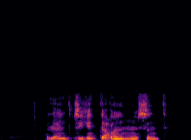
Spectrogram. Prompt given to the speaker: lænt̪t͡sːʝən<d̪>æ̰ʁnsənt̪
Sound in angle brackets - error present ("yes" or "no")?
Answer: yes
